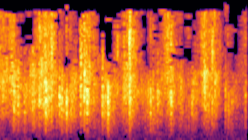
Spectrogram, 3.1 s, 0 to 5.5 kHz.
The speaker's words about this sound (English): Let me make a statement about the hand clapping that the sister led us in. Clapping the hands, look at Psalms 47. Clapping the hands is a statement.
